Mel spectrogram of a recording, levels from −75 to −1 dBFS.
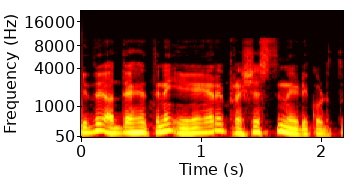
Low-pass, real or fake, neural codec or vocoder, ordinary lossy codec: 9.9 kHz; fake; vocoder, 22.05 kHz, 80 mel bands, Vocos; none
